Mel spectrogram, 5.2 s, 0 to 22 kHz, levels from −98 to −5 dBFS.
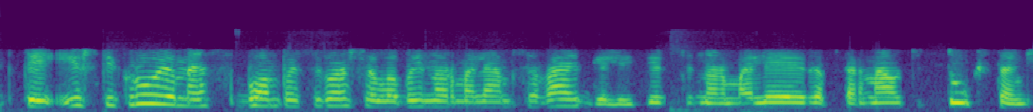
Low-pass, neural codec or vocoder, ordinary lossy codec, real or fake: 7.2 kHz; none; MP3, 96 kbps; real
